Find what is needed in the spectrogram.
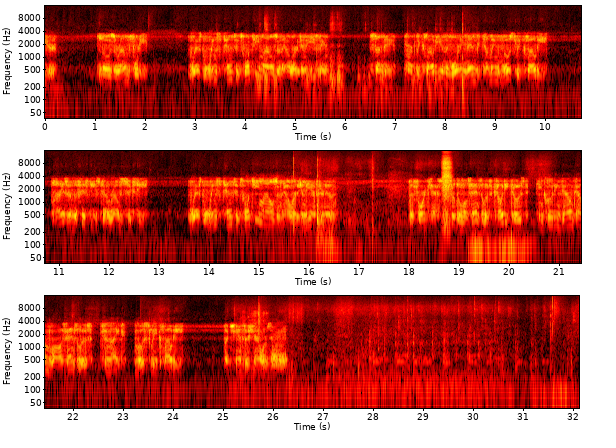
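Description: Weather radio broadcast: a voice reading a weather forecast through a small radio's speaker, thin and narrow-sounding, in phrases with short pauses. It stops about four seconds before the end, leaving a low hiss.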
